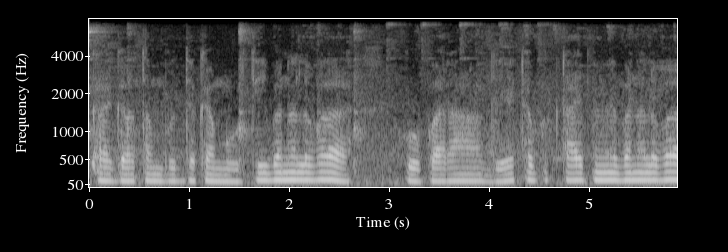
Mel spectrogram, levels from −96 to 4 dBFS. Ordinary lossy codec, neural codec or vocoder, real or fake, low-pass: none; none; real; 7.2 kHz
